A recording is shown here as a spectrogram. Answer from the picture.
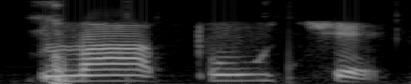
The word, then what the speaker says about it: Mapuche: Were the Maputo, can I pronounce it? – Mapuche. – Mapuche. Were the Mapuche...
